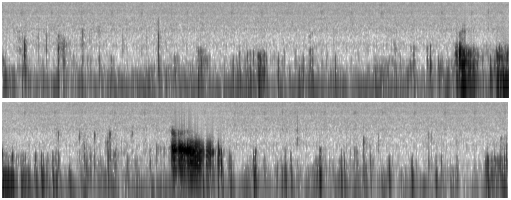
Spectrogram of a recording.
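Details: Borborygmi: loud gurgling, rumbling bowel sounds with bubbly clicks and two louder growls from a belly getting empty, rumbling felt against the hand.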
